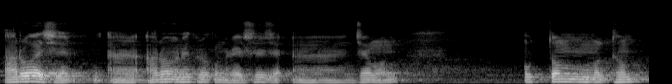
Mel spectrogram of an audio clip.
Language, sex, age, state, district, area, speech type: Bengali, male, 18-30, West Bengal, Purulia, urban, spontaneous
